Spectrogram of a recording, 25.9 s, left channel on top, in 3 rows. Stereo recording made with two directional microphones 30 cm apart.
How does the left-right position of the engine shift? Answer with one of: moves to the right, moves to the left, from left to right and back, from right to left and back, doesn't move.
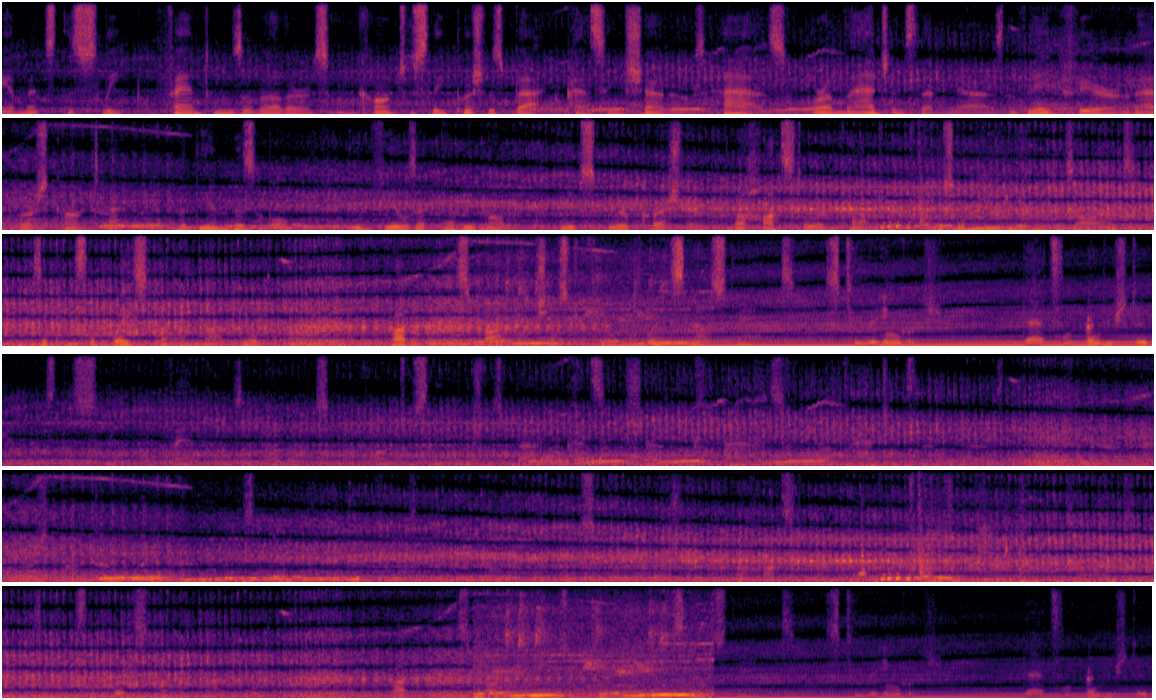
moves to the left.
